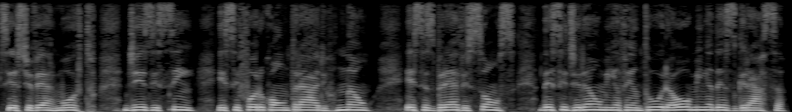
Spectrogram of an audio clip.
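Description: Reader doing a passionate young noblewoman, slow declamatory delivery, mellow tone, dry sound, read from a play. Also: medium pitch, fairly even intonation, no echo, close to an everyday voice. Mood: anguished. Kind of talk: dramatic reading of a play.

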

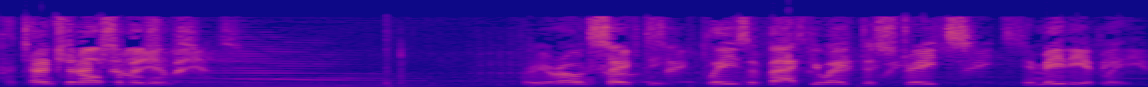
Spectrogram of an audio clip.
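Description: A man playing a police officer who gives loud, formal emergency orders over an outdoor loudspeaker. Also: fairly high pitch, normal speed. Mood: urgent. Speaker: police officer making public announcement. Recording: lo-fi loudspeaker outdoors, vehicle noise.

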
